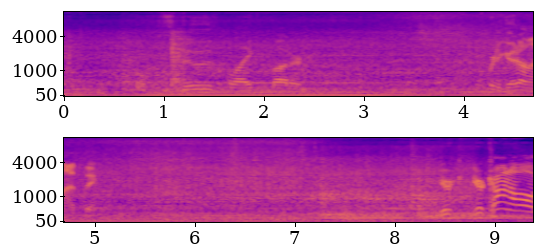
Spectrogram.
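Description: A young man talks to the microphone close by.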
